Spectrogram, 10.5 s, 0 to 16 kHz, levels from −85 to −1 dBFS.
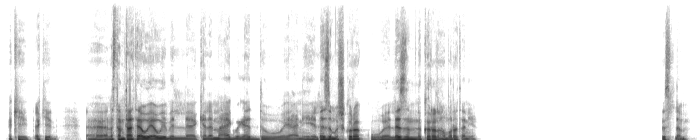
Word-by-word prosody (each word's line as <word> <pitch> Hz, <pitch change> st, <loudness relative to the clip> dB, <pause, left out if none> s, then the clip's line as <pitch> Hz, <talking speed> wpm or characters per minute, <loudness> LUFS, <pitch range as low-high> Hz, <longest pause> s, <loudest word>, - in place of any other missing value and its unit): أكيد، 110 Hz, -5 st, -6 dB
أكيد. 95 Hz, -5 st, -6 dB, 0.4 s
آآ، 110 Hz, -4 st, -3 dB
أنا 105 Hz, -, -3 dB
استمتعت 120 Hz, +6 st, +4 dB
أوي، 130 Hz, -1 st, +6 dB
أوي 130 Hz, 0 st, +4 dB
بالكلام 105 Hz, +1 st, -3 dB
معاك 115 Hz, +1 st, 0 dB
بجد، 115 Hz, +4 st, -3 dB
وي 100 Hz, -2 st, -5 dB
يعني 95 Hz, +3 st, -5 dB
لازم 130 Hz, +2 st, +3 dB
أشكرك، 150 Hz, +6 st, 0 dB
ولازم 115 Hz, +2 st, +2 dB
نكررها 115 Hz, -2 st, +1 dB
مرة 105 Hz, +1 st, 0 dB
تانية. 95 Hz, -2 st, -8 dB, 2.8 s
تسلم. 115 Hz, -5 st, -6 dB
110 Hz, 110 wpm, -24 LUFS, 100-125 Hz, 2.8 s, أوي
